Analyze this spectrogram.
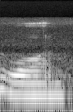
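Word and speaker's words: warm: भले इसमें ए है लेकिन इसका उच्चारण फिर से ओ की तरह होता है, और इसका उच्चारण कुछ इस तरह से है वार्म.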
